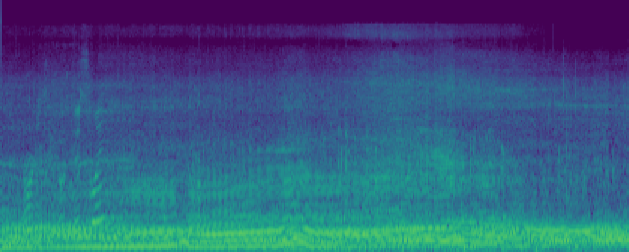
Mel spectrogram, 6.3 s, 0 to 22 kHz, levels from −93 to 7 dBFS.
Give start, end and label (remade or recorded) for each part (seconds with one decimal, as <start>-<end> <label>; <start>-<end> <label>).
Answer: 0.0-6.3 recorded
